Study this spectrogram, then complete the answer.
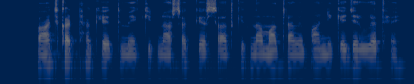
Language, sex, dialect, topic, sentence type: Magahi, male, Southern, agriculture, question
